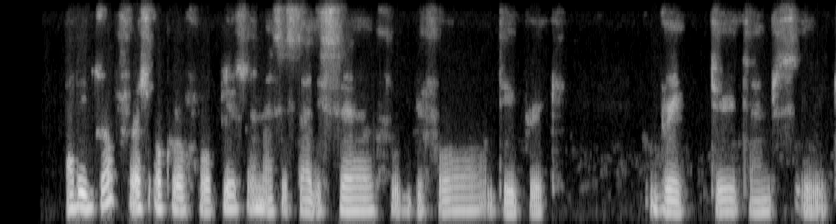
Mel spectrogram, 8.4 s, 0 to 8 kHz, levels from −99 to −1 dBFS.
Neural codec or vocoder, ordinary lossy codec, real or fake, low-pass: none; none; real; none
